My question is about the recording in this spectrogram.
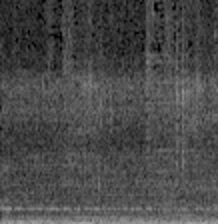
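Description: Low, steady rumble of a car's engine and tyres heard from inside the moving car, with faint music playing over it.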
